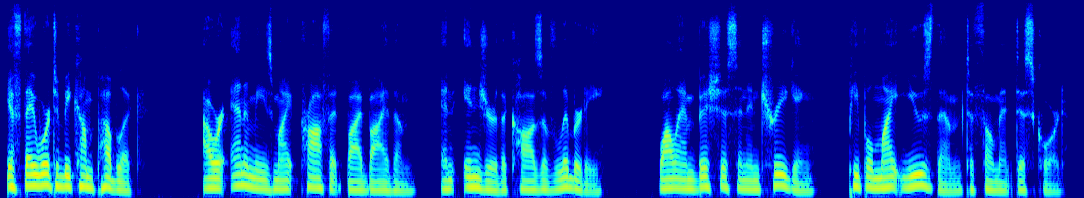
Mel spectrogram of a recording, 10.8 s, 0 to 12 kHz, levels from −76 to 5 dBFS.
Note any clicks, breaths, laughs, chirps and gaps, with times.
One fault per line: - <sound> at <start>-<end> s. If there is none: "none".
none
